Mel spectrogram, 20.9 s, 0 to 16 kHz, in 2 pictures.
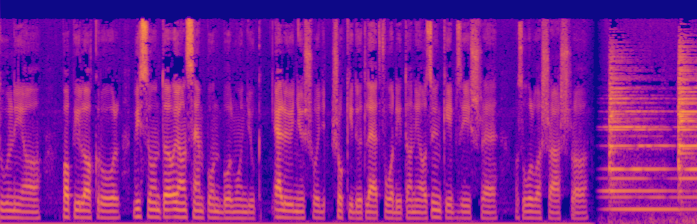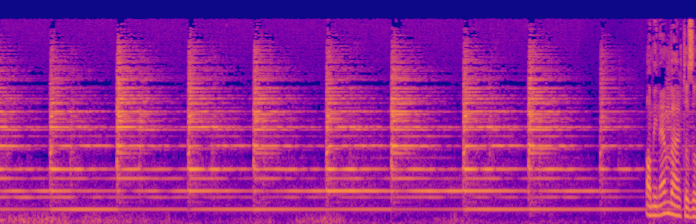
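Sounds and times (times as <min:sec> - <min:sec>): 
speech: 0:00.0 - 0:09.6, 0:20.2 - 0:20.8
single church bell tolling: 0:09.0 - 0:20.8.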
